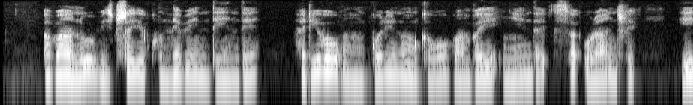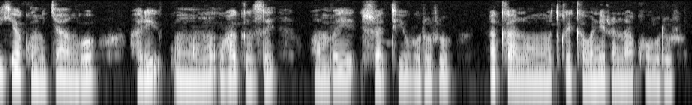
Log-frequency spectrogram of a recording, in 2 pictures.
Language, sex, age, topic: Kinyarwanda, female, 18-24, government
